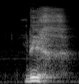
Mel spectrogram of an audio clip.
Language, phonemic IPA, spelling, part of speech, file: Dutch, /lix/, lieg, verb, Nl-lieg.ogg
- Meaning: inflection of liegen: 1. first-person singular present indicative 2. second-person singular present indicative 3. imperative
